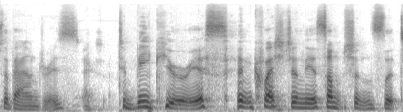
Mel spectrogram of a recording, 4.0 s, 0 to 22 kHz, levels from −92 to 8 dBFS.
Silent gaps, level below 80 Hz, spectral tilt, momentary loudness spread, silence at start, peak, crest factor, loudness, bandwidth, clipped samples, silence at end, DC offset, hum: none; -54 dBFS; -5 dB/octave; 12 LU; 0 s; -6 dBFS; 18 dB; -25 LUFS; 19 kHz; under 0.1%; 0 s; under 0.1%; none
